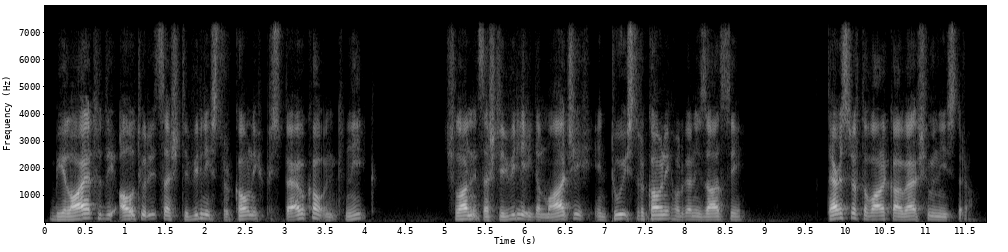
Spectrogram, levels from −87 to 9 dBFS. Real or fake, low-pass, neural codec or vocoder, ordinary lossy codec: fake; 7.2 kHz; codec, 16 kHz in and 24 kHz out, 0.9 kbps, LongCat-Audio-Codec, fine tuned four codebook decoder; none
